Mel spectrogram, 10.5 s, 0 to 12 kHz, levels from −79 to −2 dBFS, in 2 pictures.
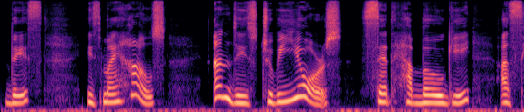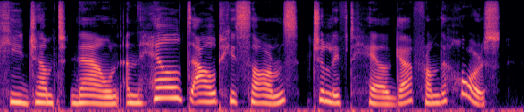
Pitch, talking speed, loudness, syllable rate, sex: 215 Hz, 150 wpm, -19 LUFS, 3.7 syllables/s, female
